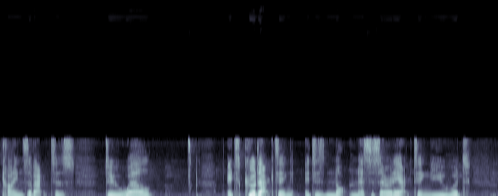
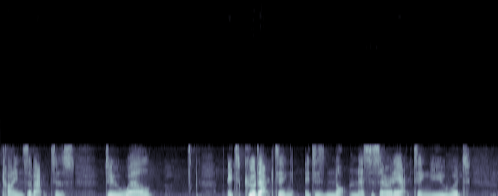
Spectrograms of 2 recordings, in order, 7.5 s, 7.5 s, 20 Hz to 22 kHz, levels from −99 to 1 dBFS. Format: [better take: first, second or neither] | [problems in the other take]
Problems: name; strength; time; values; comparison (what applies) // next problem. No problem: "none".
first | garbled, watery; badly; nothing above 5.5 kHz; slightly in the first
